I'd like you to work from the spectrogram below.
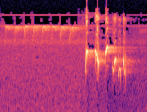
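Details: Bulbul lure sound for drawing out a territorial resident bird that attacks fiercely: faint thin high notes repeat at first, then a loud burst of short, bright chirping whistles over about one second, with a quiet background.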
